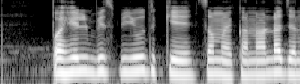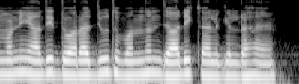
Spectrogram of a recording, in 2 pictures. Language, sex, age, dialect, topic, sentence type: Magahi, female, 25-30, Western, banking, statement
